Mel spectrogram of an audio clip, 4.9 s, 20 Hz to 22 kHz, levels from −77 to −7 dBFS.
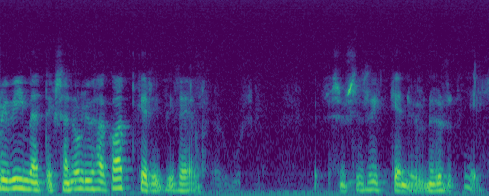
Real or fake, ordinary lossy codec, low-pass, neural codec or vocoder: fake; none; none; vocoder, 48 kHz, 128 mel bands, Vocos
